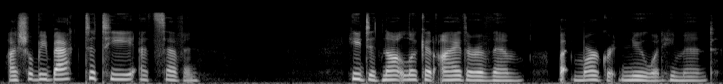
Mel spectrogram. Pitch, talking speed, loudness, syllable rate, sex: 200 Hz, 185 wpm, -20 LUFS, 4.8 syllables/s, female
